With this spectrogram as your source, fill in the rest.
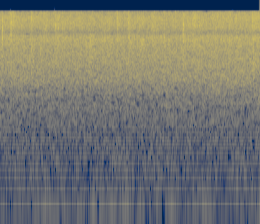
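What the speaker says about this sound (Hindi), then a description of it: "पूरा घमासान बारिश की तरह," Dense, steady downpour of heavy rain hissing continuously on surfaces, with no pauses or voices.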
